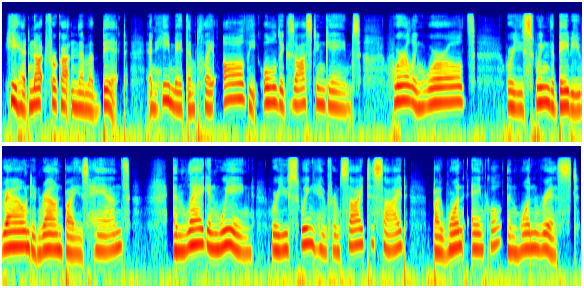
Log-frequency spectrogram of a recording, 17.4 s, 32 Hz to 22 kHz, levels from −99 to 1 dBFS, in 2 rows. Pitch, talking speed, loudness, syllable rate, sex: 185 Hz, 165 wpm, -20 LUFS, 4.1 syllables/s, female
